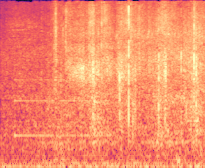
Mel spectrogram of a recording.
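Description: Paper banknotes rustling and flicking as a wad of bills is counted by hand: a quick run of short crisp rustles, with faint music underneath.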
